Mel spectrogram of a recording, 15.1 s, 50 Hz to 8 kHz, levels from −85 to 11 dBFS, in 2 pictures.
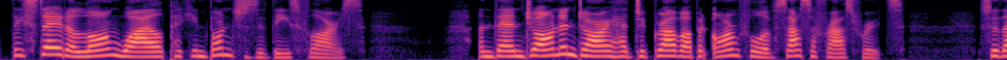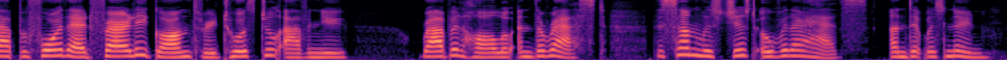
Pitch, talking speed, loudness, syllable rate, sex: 245 Hz, 200 wpm, -18 LUFS, 5.5 syllables/s, female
